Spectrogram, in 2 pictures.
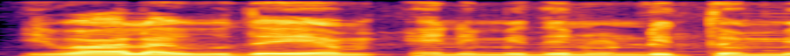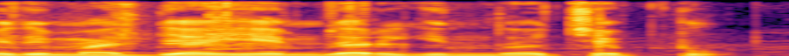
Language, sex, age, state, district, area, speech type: Telugu, male, 18-30, Telangana, Mancherial, rural, read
